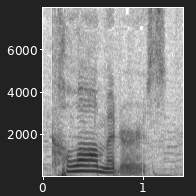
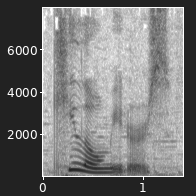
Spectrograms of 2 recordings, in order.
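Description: First: The stress is on the second syllable, lo. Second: The stress is on the first syllable, kil.

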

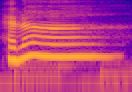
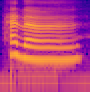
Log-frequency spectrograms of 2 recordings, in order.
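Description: First: The voice rises at the end, like searching. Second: The voice falls at the end, like a greeting.

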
